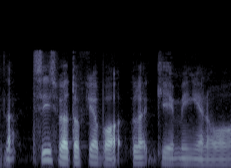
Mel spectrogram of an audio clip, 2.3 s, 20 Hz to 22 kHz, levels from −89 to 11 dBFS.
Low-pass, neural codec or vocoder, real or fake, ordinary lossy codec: 7.2 kHz; codec, 24 kHz, 0.9 kbps, WavTokenizer, medium speech release version 2; fake; none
